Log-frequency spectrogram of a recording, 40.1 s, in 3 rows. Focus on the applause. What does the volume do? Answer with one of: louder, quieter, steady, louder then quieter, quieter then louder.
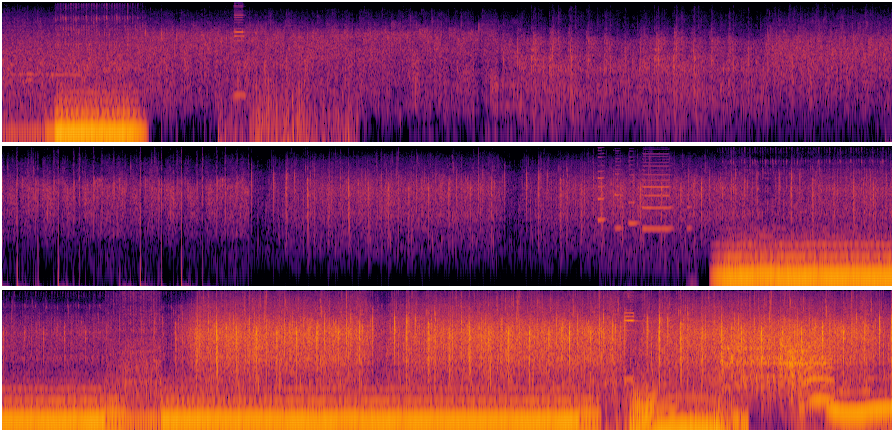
louder.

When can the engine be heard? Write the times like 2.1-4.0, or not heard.
0.0-2.2, 23.9-40.0.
